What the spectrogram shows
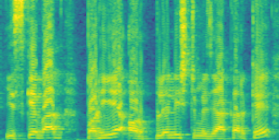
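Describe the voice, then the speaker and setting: A man's voice: fairly high pitch, fairly even intonation, moderate pace. A man teaching a physics lesson to exam students, explaining with everyday examples and repeating key words. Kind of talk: classroom lecture for exam students.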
